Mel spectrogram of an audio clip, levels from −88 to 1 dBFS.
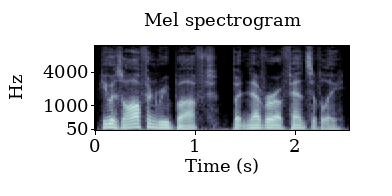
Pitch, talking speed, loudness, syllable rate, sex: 105 Hz, 165 wpm, -18 LUFS, 6.5 syllables/s, male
